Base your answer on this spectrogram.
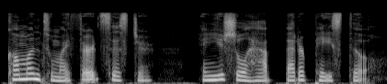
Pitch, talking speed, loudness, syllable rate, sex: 200 Hz, 200 wpm, -20 LUFS, 4.7 syllables/s, female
